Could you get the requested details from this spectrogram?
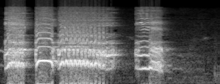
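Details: Red junglefowl crowing: one short opening note, a brief second note, then a long harsh drawn-out syllable, followed after a pause by a clipped final burst that drops away abruptly; no other sounds.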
